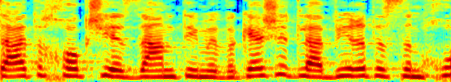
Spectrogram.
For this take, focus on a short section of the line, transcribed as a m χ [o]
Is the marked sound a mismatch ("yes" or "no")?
yes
